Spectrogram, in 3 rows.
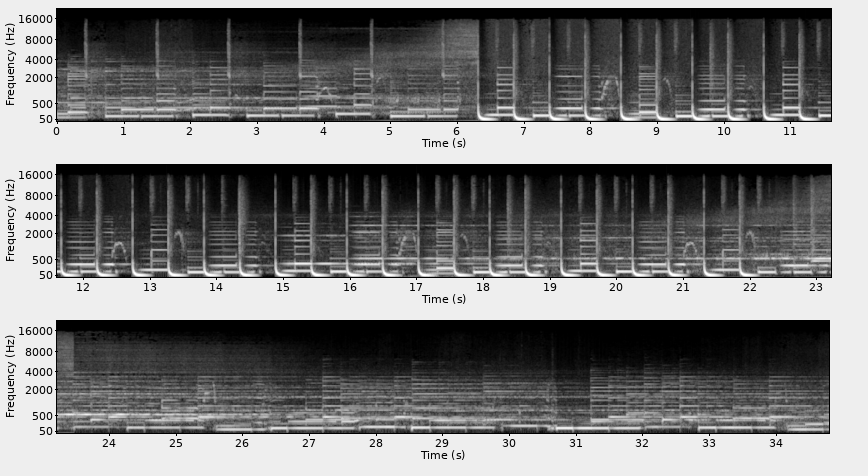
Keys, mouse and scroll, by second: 0.9 a, 1.3 middle click, 1.8 f, 2.2 middle click, 3.1 e, 4.0 middle click, 4.2 Tab, 4.4 shift+a, 5.8-6.8 drag, 6.8 Tab, 6.9 1, 8.1 KP_7, 8.3 z, 8.8 g, 10.8 KP_1, 11.6 e, 12.9 s, 13.7 KP_7, 14.2 g, 15.0 middle click, 15.6 Tab, 16.1-18.0 drag, 18.0 middle click, 18.4 Tab, 18.6 2, 19.1 alt+click, 19.7 Tab, 20.0 shift+a, 23.8-25.2 drag, 25.2 Tab, 25.4 s, 26.7-30.5 typing, 27.9 Tab, 28.5 Tab, 28.7-29.0 scroll up 1, 31.6 s, 34.2 shift+middle click, 34.4 scroll up 1, 34.5 ctrl+r.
